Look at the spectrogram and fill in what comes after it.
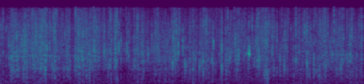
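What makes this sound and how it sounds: A small clear plastic zip bag full of beads is squeezed and crinkled with fingertips and long black nails. The result is a dense, continuous bright crinkling with tiny rattling clicks that stays steady throughout, with almost no low end.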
